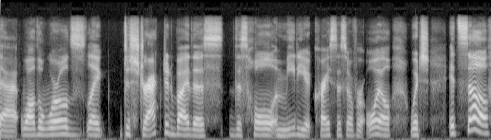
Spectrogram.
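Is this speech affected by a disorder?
No.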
